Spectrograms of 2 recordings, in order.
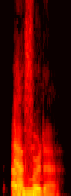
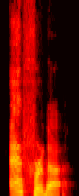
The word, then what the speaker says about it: Ephrata: Emphasis on the first syllable. Ephrata. Ephrata.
